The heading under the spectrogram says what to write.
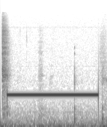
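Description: A single continuous censor bleep, a steady mid-pitched tone lasting about a second and a half, cutting over speech, with brief bits of voice just before and after it.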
